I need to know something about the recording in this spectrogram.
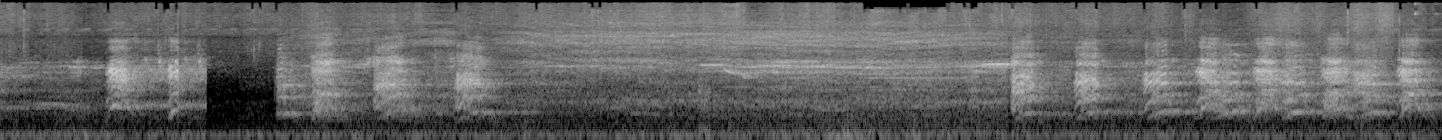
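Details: Male dog barking while running: a few quick barks, a short lull, then a run of about six evenly spaced barks roughly half a second apart, with a low background hum.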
